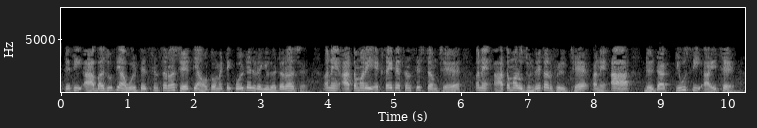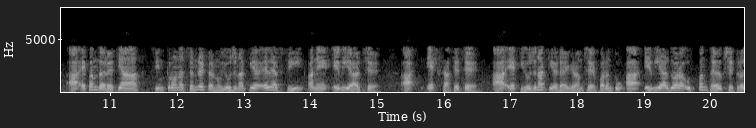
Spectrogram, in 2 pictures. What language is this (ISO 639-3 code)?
guj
